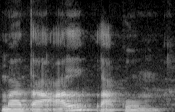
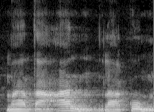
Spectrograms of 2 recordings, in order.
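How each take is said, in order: First: The n merges fully into the following l. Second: The n is pronounced clearly before the l. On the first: The speaker calls it right. "Yang betul adalah mata'al lakum" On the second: The speaker calls it wrong. "tidak boleh dibaca mata'an lakum, lah itu salah"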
